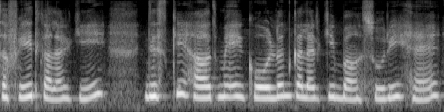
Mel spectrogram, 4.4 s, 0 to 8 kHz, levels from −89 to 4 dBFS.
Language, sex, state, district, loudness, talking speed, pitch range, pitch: Hindi, female, Uttar Pradesh, Lalitpur, -15 LUFS, 160 wpm, 265-300 Hz, 285 Hz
